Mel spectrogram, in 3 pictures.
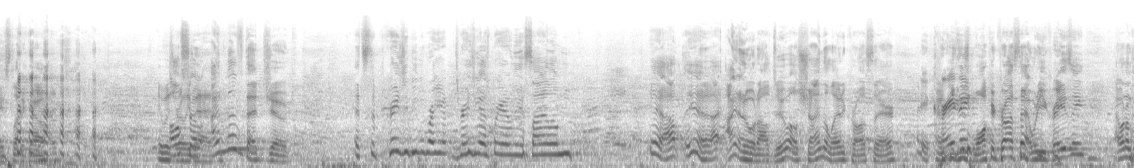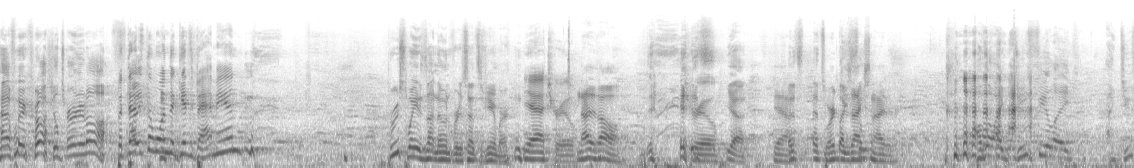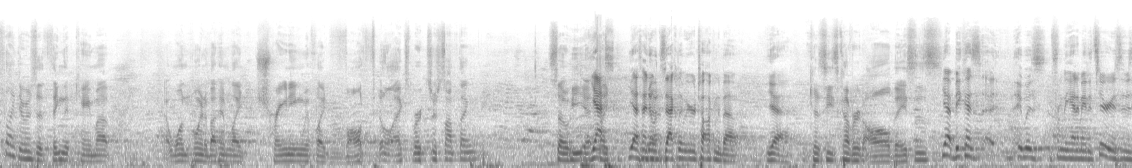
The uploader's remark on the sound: Live From Free Comic Book Day 2023! Live at Tosche Station for Free Comic Book Day 2023!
